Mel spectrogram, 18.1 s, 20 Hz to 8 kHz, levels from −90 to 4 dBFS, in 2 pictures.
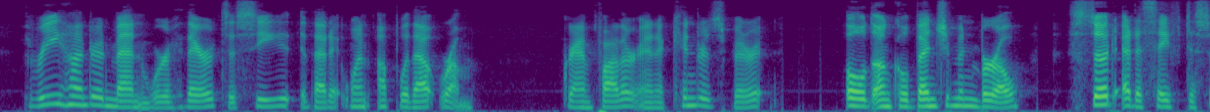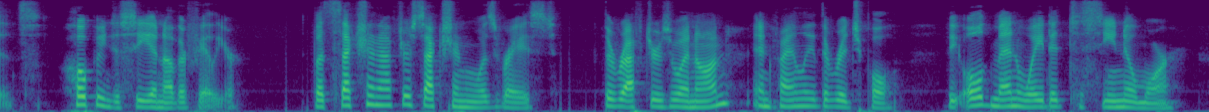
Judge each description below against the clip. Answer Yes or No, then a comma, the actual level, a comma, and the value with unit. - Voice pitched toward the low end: No, medium, 175 Hz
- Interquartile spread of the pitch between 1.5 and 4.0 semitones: Yes, average, 3.0 semitones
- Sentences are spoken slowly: No, average, 180 wpm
